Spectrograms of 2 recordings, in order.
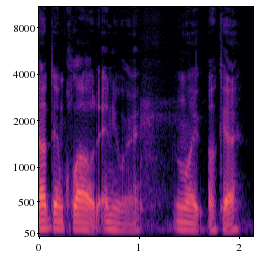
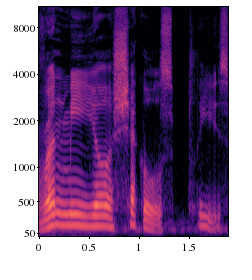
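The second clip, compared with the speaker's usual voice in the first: overly polite, courteous tone, pitched up; 7 semitones higher than usual. Mocking how British robbers ask for things: imitating a polite robber. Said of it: "you're being so polite".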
